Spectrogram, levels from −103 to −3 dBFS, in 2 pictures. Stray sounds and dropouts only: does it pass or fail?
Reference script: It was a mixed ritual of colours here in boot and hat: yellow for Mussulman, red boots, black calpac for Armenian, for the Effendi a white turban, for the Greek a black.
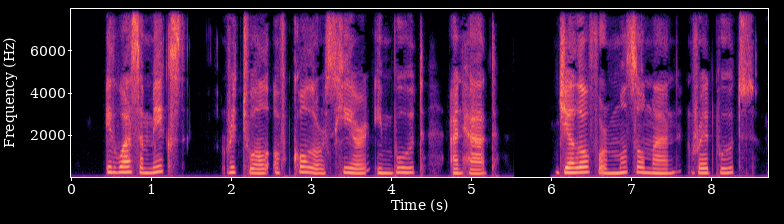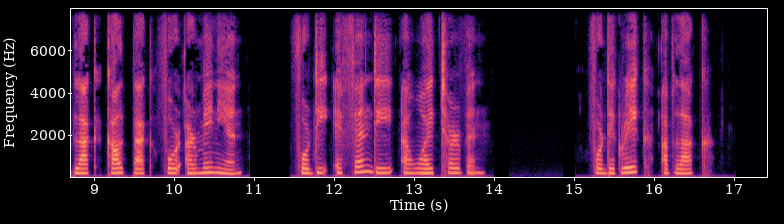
pass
